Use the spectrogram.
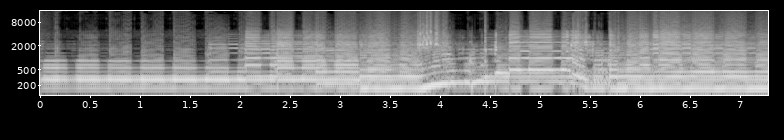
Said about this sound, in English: And here's the flanger. It's an old Boss. So it's pretty similar, but I stack those two.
